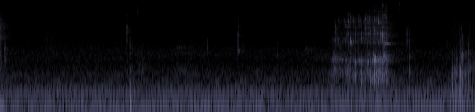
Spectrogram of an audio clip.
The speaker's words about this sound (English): Quick sip of water, boss. Water break, boss. Don't mind me, boss.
